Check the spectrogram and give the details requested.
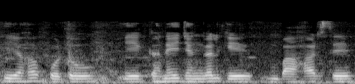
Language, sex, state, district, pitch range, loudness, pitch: Hindi, male, Haryana, Charkhi Dadri, 130-140 Hz, -15 LUFS, 130 Hz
